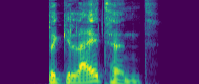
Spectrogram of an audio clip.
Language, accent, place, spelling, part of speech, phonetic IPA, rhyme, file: German, Germany, Berlin, begleitend, verb, [bəˈɡlaɪ̯tn̩t], -aɪ̯tn̩t, De-begleitend.ogg
- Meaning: present participle of begleiten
